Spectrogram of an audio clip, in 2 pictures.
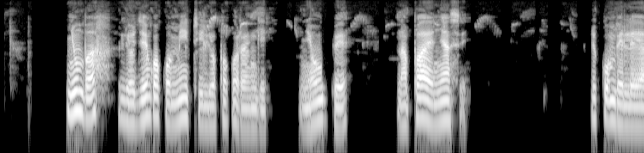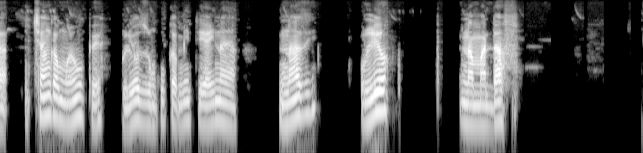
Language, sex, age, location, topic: Swahili, male, 25-35, Mombasa, agriculture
